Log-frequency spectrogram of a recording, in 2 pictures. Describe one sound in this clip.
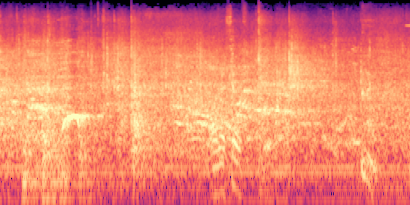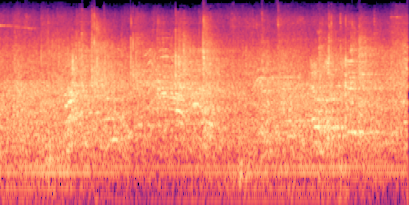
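Ice hockey skates scrape and carve across ice in an echoing arena.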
